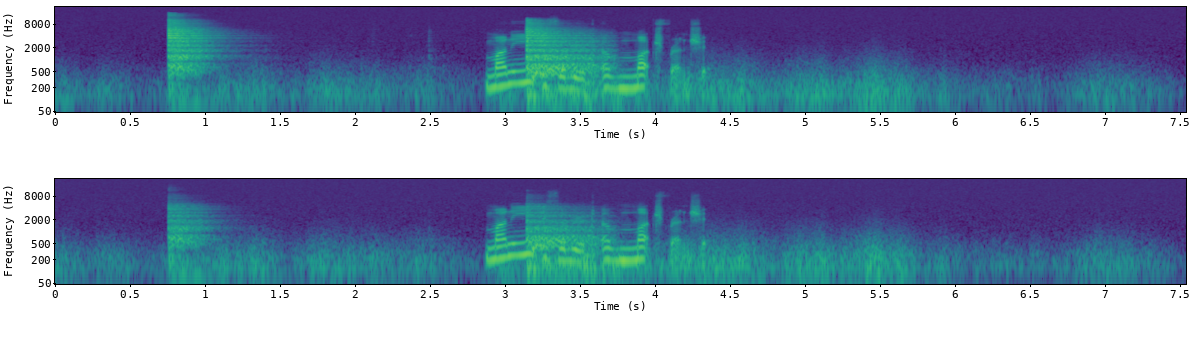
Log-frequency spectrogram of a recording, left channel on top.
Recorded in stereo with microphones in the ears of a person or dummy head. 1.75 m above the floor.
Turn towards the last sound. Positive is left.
turn(degrees=10)  # may be behind; listen again after turning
